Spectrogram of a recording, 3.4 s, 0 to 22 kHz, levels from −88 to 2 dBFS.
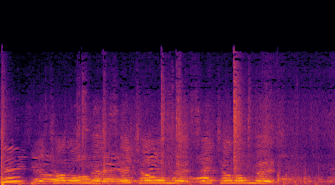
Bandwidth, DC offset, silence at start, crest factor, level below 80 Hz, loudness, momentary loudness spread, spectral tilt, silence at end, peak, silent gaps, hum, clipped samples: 16.5 kHz; under 0.1%; 0 s; 16 dB; -60 dBFS; -23 LUFS; 4 LU; -4 dB/octave; 0 s; -6 dBFS; none; none; under 0.1%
